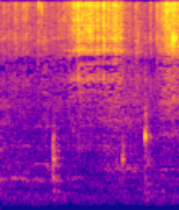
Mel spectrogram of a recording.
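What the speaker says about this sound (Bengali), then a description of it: "একটু এটা ভাজা হবে।" Something dry-frying in a pan with no oil on raised gas heat, a faint soft sizzle broken by a few light scraping stirs and small clicks, quiet and close.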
